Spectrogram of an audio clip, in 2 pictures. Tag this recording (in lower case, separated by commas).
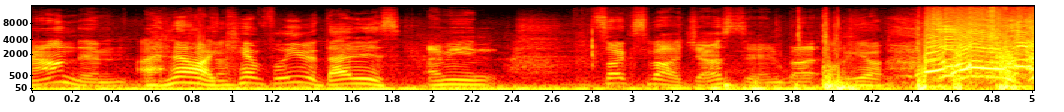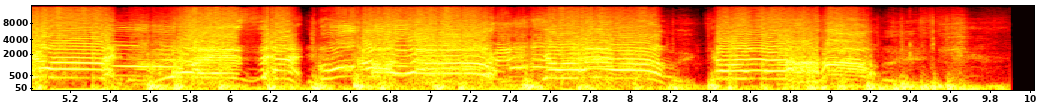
speech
